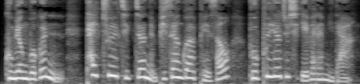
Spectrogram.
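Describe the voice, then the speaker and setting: High-pitched woman, plane cabin announcement, formal and polite, lilting intonation. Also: sing-song, normal speed, a little mellow, breathy edge. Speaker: flight attendant announcer.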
